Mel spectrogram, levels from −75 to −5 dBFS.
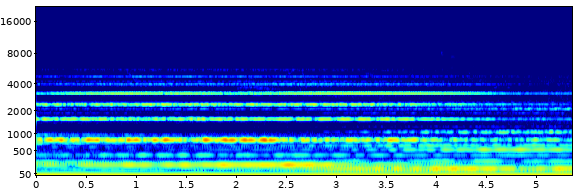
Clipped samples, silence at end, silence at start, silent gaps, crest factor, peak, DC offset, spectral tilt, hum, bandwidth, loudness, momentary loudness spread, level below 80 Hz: under 0.1%; 0 s; 0 s; none; 14 dB; -14 dBFS; 3%; -6 dB/octave; 50 Hz at -50 dBFS; 9 kHz; -28 LUFS; 9 LU; -62 dBFS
